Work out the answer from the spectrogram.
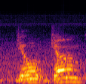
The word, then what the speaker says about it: Jean: yeah, it's not Jean, it's Jean. Jean Baptiste, or something like that. It's John. It's the English pronunciation.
